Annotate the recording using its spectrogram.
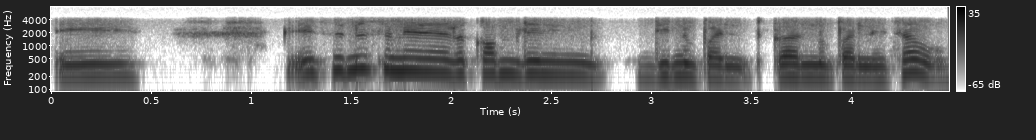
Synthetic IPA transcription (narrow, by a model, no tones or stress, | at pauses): ẽ | esunusʌmeɾʌkʌmplend̪inupʌɡʌrnupʌrnet͡sʰʌw̃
